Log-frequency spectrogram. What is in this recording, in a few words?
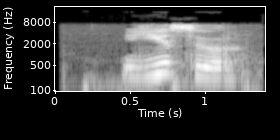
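"йисыр", Komi, female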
